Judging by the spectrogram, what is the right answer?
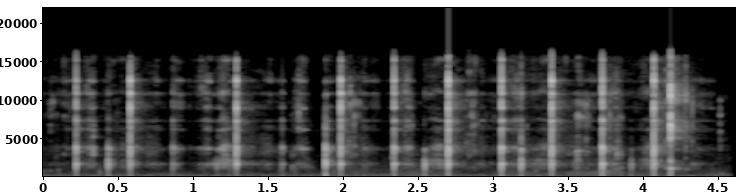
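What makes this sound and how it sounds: Long red acrylic nails tap and scratch a small, hollow, apparently empty cylindrical copper-colored metal tea tin with a gold band, held in both hands. About 17 bright, sharp metallic clicks ring out at an uneven rhythm, mixed with faint scratching, and each dies away almost instantly with no lingering ring.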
